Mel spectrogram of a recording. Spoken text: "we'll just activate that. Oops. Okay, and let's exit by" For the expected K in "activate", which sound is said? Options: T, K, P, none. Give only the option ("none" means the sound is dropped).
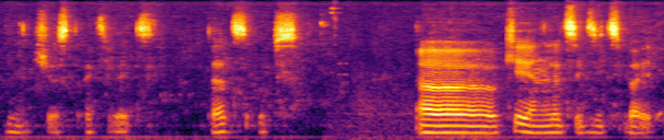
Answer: K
